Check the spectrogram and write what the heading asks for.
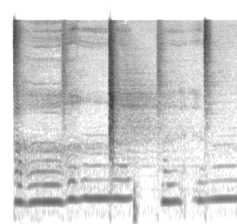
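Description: A woman humming long held notes at a steady pitch, pausing briefly and picking up again, over sharp clicks about twice a second that keep the beat.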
